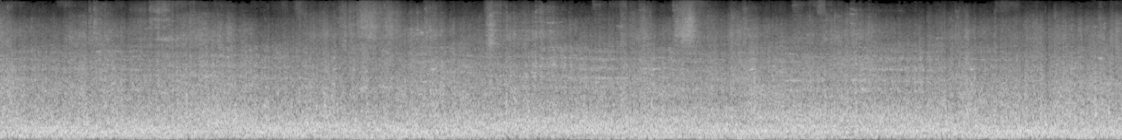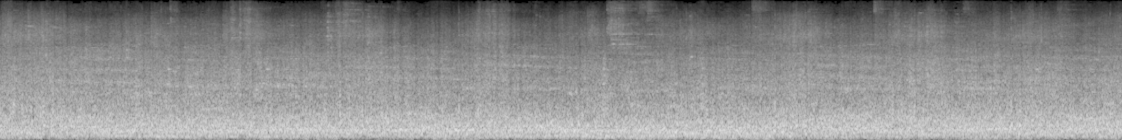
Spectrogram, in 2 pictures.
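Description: Double-stack intermodal container well cars rolling past at close range: a steady, loud rumble of steel wheels on the rails, with occasional sharper clicks.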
